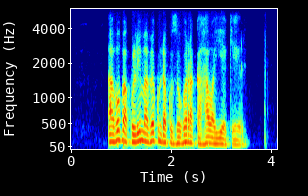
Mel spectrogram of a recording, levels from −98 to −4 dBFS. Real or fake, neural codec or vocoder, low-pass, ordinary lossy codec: real; none; 5.4 kHz; Opus, 16 kbps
